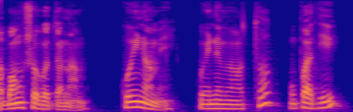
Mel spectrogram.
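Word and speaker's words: cognome: এখানে হবে না তাহলে জি এন টা একসাথে উচ্চারণ করব কি হবে জি এন মিলে নি জি এন এর পরিবর্তে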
